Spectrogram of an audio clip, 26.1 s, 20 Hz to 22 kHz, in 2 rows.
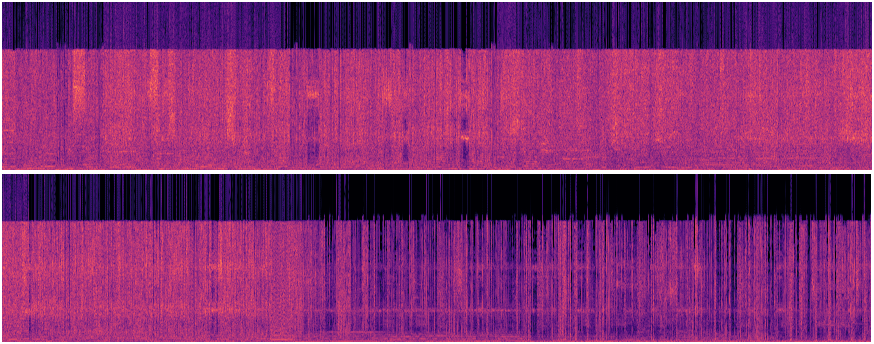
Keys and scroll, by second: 4.1 Page_Down, 13.4 Page_Down.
